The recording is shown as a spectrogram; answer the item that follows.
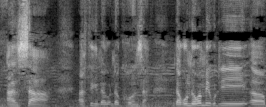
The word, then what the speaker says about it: Ansah: Jenny Ansa I think the name machitira pronunciation Dr. Jane Ansah, not Ansah. This is Ansah.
